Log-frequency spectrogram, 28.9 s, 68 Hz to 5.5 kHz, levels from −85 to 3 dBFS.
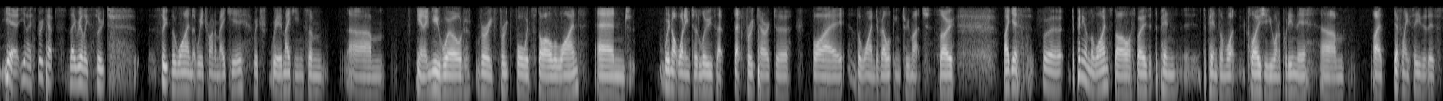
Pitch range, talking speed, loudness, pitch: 105-120 Hz, 160 wpm, -25 LUFS, 110 Hz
